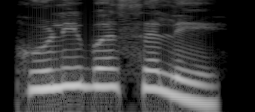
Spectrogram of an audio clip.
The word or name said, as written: ಹುಳಿಬಸಲೆ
